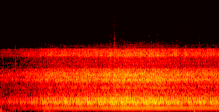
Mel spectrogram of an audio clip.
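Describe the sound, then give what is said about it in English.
The engine of a free sightseeing bus touring the city drones steadily at a mid pitch. It swells slightly and holds a constant, rumbling tone with no voices over it. “Just another day to send their free sightseeing bus on a tour of our fair city. So let's go back a few hours and board one of these buses as it makes its way around our glamorous”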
